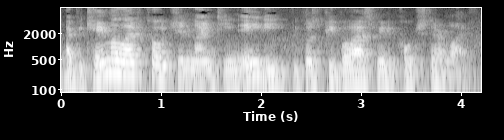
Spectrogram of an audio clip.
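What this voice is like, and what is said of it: New York accent. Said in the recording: “I am from New York, as you can hear in my accent.”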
